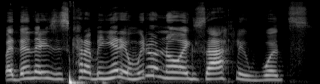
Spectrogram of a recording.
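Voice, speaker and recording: A woman's voice: sits high, fast, no echo, studio quality. A woman from Italy with an Italian accent, a podcast guest chatting casually and laughing often, switching between Italian and English. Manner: animated, laughs often, rounds her words.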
